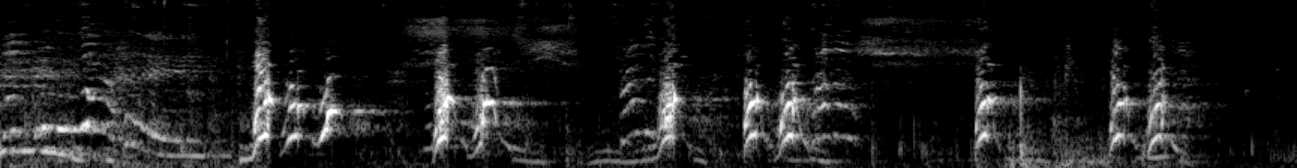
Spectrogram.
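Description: A dog barking: about ten short, sharp barks, coming in quick pairs and singles a second or so apart.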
